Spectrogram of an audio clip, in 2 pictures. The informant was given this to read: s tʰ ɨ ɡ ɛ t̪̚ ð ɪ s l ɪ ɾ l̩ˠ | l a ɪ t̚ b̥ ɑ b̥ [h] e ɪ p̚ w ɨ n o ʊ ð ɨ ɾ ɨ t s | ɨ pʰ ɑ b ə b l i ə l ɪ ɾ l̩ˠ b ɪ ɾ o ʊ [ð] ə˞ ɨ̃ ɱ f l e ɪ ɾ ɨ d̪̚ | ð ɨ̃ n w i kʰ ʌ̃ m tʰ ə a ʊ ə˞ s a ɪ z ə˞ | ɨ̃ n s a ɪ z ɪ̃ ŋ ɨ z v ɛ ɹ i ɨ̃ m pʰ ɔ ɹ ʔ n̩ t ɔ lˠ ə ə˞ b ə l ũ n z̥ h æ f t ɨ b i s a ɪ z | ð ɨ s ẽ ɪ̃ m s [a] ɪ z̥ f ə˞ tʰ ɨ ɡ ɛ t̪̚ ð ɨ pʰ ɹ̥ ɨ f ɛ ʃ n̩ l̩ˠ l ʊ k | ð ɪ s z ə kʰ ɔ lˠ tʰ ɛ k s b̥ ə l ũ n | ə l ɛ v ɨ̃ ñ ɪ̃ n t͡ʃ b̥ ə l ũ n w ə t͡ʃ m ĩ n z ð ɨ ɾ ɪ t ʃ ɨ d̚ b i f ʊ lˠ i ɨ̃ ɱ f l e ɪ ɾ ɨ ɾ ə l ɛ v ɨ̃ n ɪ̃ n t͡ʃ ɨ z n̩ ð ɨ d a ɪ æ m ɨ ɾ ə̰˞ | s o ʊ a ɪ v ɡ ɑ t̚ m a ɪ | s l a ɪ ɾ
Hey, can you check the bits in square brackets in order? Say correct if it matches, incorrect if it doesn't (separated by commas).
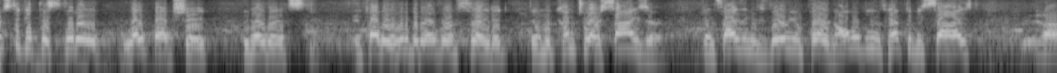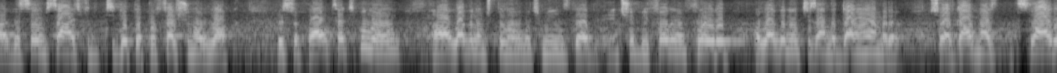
incorrect, incorrect, correct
